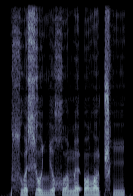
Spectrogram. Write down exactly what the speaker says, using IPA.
sʷa˧ɕo˦˨ ʎi˧χʷa˨ mɛ˧ʔo˦ lˠi˧ʈ͡ʂʰi˨˦

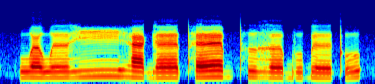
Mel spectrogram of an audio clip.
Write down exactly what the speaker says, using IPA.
wœwɘːɣiːɦæ ɡɛːt̪ʰɛːbt̪ʰɯ ɣəːbuɓɘːkʼu

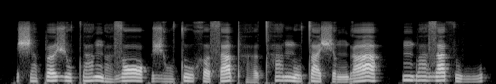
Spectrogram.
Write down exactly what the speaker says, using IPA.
ʃa̤˨˦pœ˥˧ʒu˨˩˦t ɾa̤˧˥˧ŋa̤˨˩˦zɔ˥˧ | ʒɔ̤˨˩˦tu˨˩˦xʌ˩sa˧˥˧ pʰa̤˩ə̯tʰa̤˥˧nu˨˩˦ta˨˦ ʃʌ˩ŋɡa˧˥˧ | mba̤˥˧za˥˧θvṳ˨˦

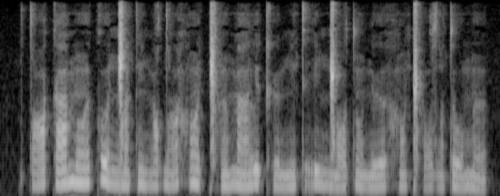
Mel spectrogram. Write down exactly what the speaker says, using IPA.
tˤa ka mõə̯ koə̯ŋ͡ǁãtĩŋə dˤõ hɔ̃ə̯ǁʰə̃ mã lɪkʰøŋĩt riŋ͡ǁɔt õnøə̯ hɔ̃ǁʰøzˤĩto mə̃

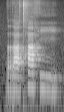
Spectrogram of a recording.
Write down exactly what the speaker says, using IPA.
ra˨tʰa˦hiː˨

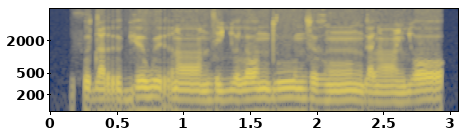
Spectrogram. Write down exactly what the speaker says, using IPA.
θudɑrubʲəː wʉrɑ̃ː nziʎolɔ nduː nzɵɣõː ŋɡalɑ̃ːʎɔː

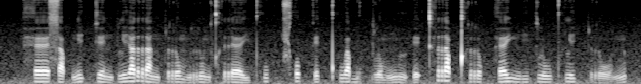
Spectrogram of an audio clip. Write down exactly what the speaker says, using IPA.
hɛː˧sa˨˩p̚ni˥˩ʔke˨˩n pli˦˥a̯ra˨˩n pro˨˩mru˩˦n kʰrɛː˩˦jpʰu˦˥k̚t͡ɕʰo˥˩k̚ ʔe˨˩k̚pʰu˧a̯bo˨˩k̚ plo˩˦mŋɯː˨˩ʔe˦˥ʔ kʰra˥˩p̚ kʰro˦˥k̚hɛː˥˩j ŋiː˦˥kluː˦˥pʰliː˥˩k̚ pro˩˦n

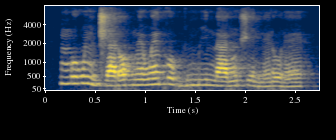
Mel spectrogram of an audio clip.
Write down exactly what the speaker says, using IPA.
mo˦wĩ˦˨ d͡ʒa˨ɾɔ˧ bɛ̃˧wɛ̃˦ko˦˨bi˨˦ mi˦na˧ɾũ˦ ʃe˦˨nɛ̃˨˦ɾo˦˨ɾɛ̃˨˦

